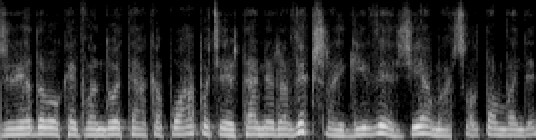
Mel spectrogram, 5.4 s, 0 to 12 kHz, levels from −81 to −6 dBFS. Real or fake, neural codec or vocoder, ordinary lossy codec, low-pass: real; none; Opus, 16 kbps; 10.8 kHz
